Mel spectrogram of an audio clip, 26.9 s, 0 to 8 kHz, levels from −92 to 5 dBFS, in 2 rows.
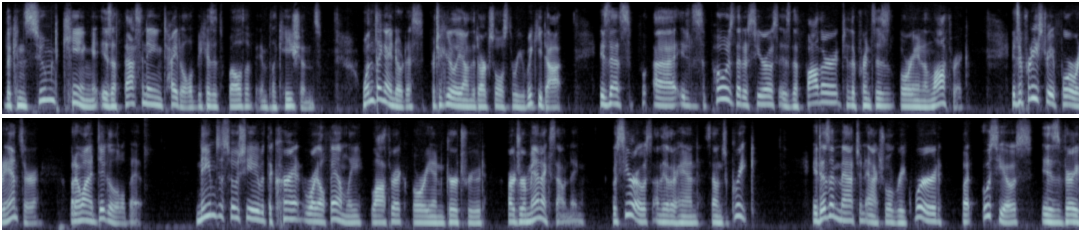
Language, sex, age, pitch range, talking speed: English, male, 30-49, 130-170 Hz, 185 wpm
